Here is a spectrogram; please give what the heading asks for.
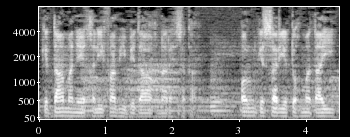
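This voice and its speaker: A man's voice: sits low, far from the mic, over loud music. A man narrating a historical drama in a formal, scripted way. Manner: even, formal.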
